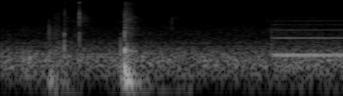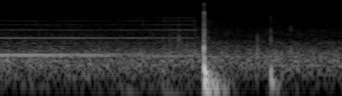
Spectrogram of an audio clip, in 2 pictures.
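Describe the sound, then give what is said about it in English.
A phone line rings once with a steady, buzzy ringback tone lasting over a second, heard as if through a handset, framed by a couple of sharp clicks and faint background noise. “Make sure he picks up.”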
